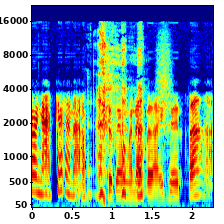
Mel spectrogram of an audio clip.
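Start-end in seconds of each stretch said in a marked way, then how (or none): 0.0-0.7 squeaked out at a very high pitch. Showing how therapy changed a negative inner voice: Mickey Mouse voice. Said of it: "changed it into this Mickey Mouse sounding voice".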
